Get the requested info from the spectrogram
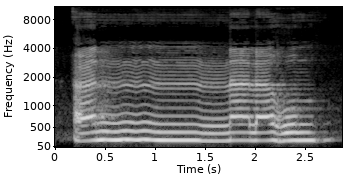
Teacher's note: Anna lahum, di sini gunnah nun, bacanya adalah ditahan 4 ketukan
